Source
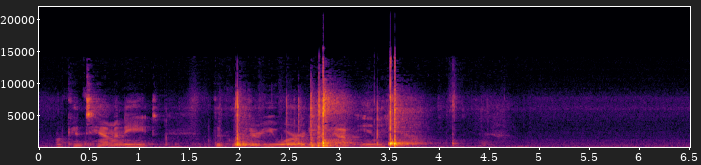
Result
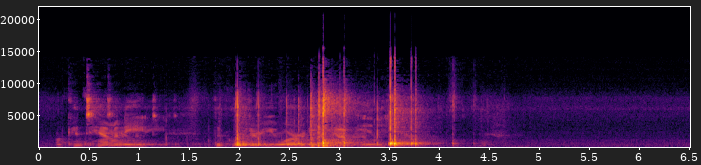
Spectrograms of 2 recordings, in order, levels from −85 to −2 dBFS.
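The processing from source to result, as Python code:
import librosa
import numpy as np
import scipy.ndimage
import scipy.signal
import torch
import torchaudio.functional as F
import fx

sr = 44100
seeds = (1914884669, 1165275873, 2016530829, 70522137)

y = scipy.signal.sosfilt(scipy.signal.butter(2, 260.0, 'highpass', fs=sr, output='sos'), x)
y = y + 10.0 ** (-12.0 / 20.0) * np.pad(y, (int(209 * sr / 1000.0), 0))[:len(y)]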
